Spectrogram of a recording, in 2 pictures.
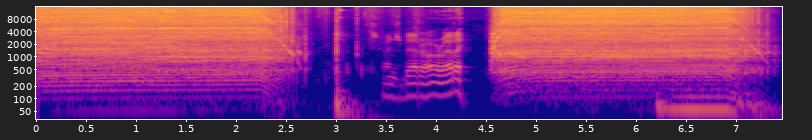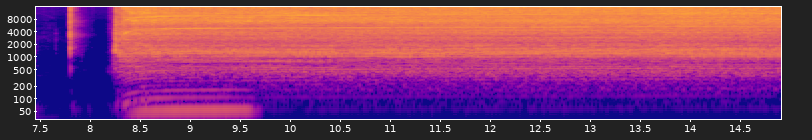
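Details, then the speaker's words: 20-year-old Bosch GBH 4 DFE SDS+ hammer drill, previously not hammering with heavy motor sparking, tested after armature work and regreasing: clean, even motor whine in bursts, speed rising as grease spreads, no grinding or rattle. "hear the speed increasing as the grease works its way around inside."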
